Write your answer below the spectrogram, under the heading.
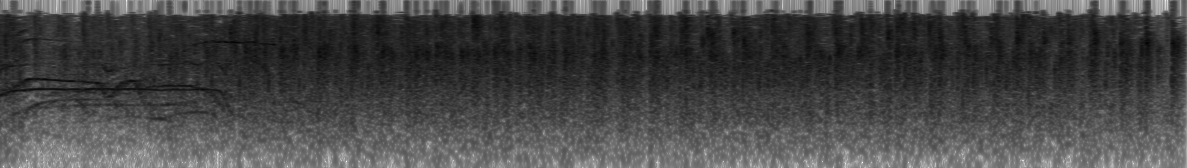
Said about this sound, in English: So we're actually at the end of the panel section. If everyone could give a round of applause for this.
